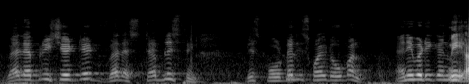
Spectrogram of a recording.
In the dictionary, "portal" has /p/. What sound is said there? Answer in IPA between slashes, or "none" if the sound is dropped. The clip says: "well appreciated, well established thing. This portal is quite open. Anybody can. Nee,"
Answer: /p/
